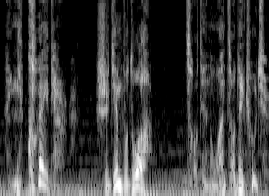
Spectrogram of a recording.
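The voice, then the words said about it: Quiet, hushed speech. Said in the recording (Chinese): “周鹏小声对李月说。”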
